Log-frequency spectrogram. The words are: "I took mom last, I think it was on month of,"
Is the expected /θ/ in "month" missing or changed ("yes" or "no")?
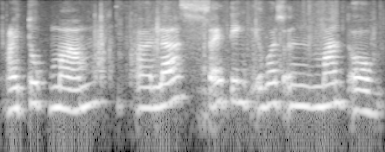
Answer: yes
